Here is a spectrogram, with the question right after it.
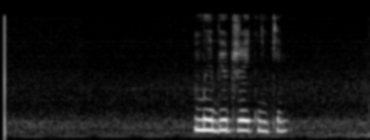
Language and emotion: Russian, neutral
